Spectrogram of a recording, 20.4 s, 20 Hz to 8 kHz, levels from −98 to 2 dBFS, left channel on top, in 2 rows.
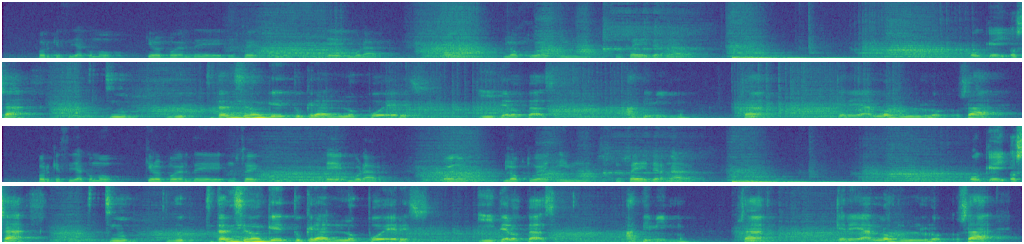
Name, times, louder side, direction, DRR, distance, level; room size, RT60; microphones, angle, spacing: voice 1, 0.4-1.1 1.4-2.6 3.2-3.8 4.4-4.7 5.0-7.0 17.7-17.9, right 4 dB, 75° right, 2 dB, 0.7 m, -30 dB
sound 1, 1.8-19.6, left 2 dB, 80° left, 2.1 m, -36 dB
sound 2, 7.3-9.9, equal, 10° left, 1.4 m, -30 dB
voice 2, 9.7-10.6 11.2-11.6 11.8-14.5 15.0-15.8 16.4-17.1 17.6-17.9 18.5-20.2, right 3 dB, 55° right, 11 dB, 1.0 m, -22 dB
21.0 x 7.2 x 7.5 m, 0.84 s
head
